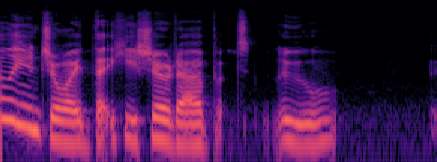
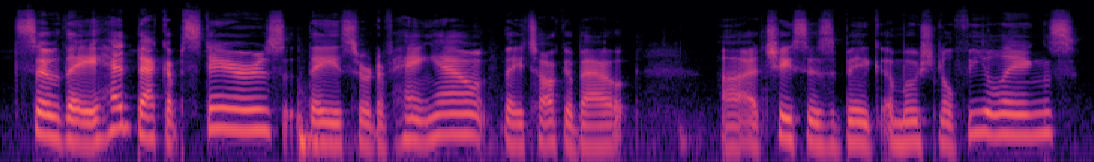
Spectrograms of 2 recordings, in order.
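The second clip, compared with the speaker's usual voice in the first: usual speaking voice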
